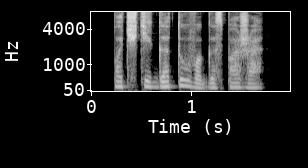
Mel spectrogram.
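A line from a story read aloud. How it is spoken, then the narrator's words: Breathy, young woman. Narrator (Russian): выдохнула девушка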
